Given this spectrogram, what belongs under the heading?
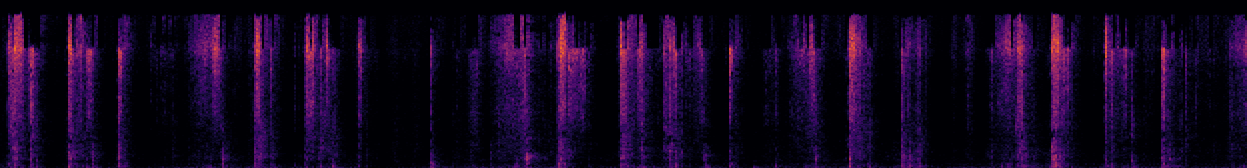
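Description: Tarot cards being shuffled by hand for a reading, a rapid series of crisp, close riffling flutters and soft slaps in quick irregular bursts, with no talking.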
